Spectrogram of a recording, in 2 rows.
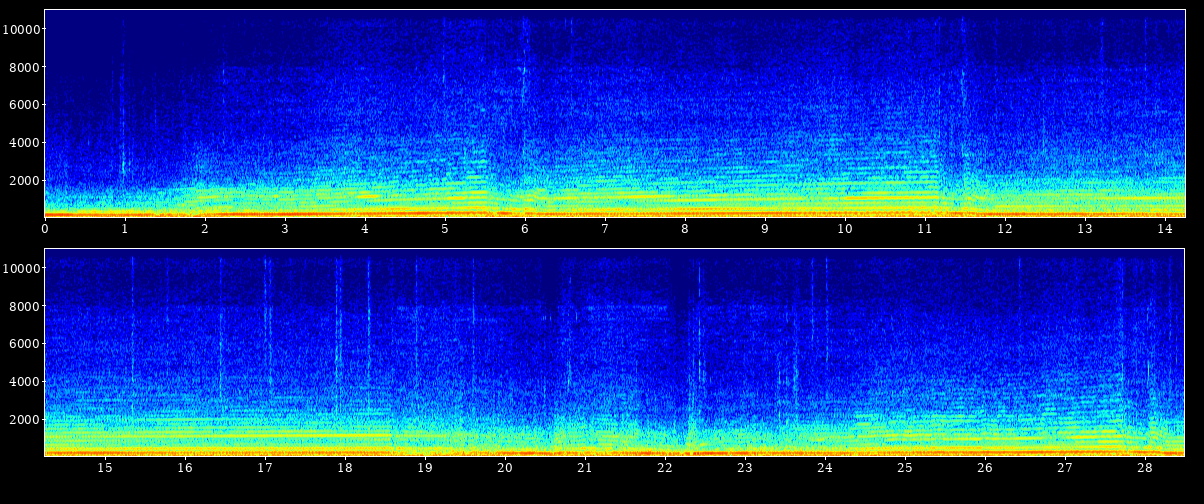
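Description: Naturally aspirated Toyota 4A-GE 20-valve four-cylinder in an AE101 Corolla, heard from inside the cabin at high revs under full throttle. The revs climb and drop sharply at upshifts about 6 and 11 seconds in, hold nearly level for a while, dip a couple of times around 20 seconds, then climb again to another upshift near the end.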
